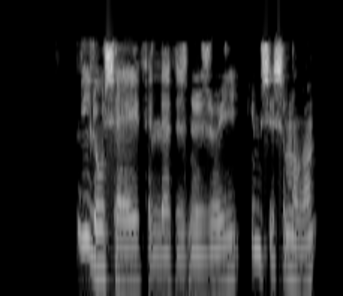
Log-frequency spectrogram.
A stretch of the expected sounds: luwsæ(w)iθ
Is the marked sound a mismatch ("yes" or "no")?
yes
